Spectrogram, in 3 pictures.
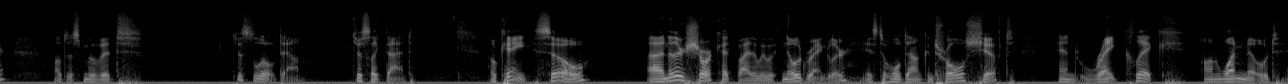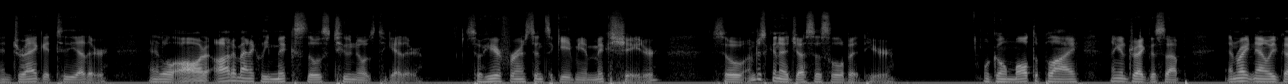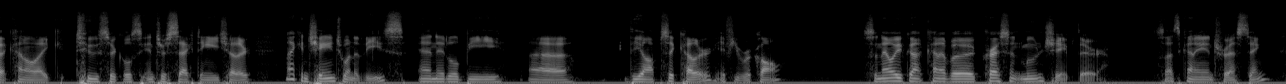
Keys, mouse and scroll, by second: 4.6-4.9 scroll down 2, 4.9-7.2 middle drag, 7.2 click, 10.5-18.1 ctrl+shift+right drag, 18.1-19.1 shift+middle drag, 19.1 click, 19.5 scroll up 4, 20.3-23.3 drag, 23.7-26.7 drag, 28.6-31.6 drag, 36.3-37.0 scroll down 3, 37.0-38.6 shift+middle drag.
